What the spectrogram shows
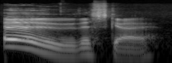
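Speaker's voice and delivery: Italian-American sounding speech. Showing how he talks when fighting zombies, in a Sopranos-style Italian accent. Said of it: "I get really Italian when I fight zombies".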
